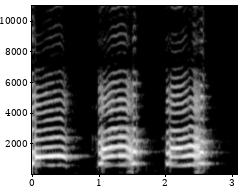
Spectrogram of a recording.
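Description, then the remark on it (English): Three loud goose-call honks, deep and hollow like a gander, each about half a second long and evenly spaced about a second apart, with no talking. “Now, if you watch what I was doing and listen to what I was doing, you know, I was getting that deep hollow goose, so they're coming in that gander.”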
